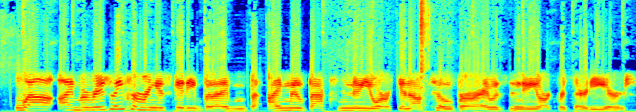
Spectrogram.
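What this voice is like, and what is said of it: Slight accent. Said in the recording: “You've got a bit of an accent there”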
